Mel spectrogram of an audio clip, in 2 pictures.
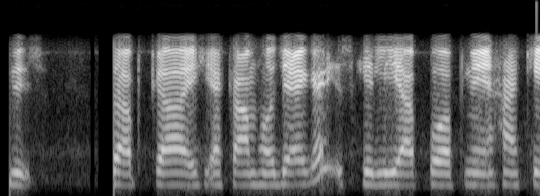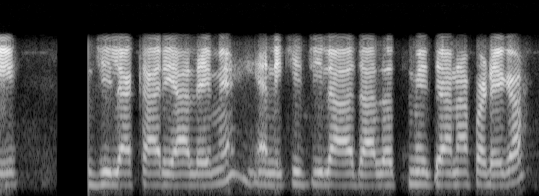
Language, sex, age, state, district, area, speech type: Hindi, male, 30-45, Uttar Pradesh, Sonbhadra, rural, conversation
